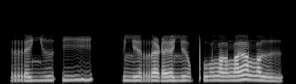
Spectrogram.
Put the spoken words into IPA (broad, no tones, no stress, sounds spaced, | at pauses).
r ɛ ʎ ɨ ʔ i | lʲ ɐ r ɐ ɽ ɛ lʲ ɔ pʼ u lˠ ɨ lˠ ɛ lˠ ɨ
